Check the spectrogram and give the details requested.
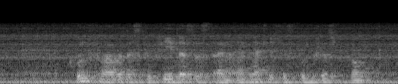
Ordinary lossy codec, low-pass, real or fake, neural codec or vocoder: Opus, 64 kbps; 7.2 kHz; fake; vocoder, 24 kHz, 100 mel bands, Vocos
